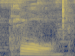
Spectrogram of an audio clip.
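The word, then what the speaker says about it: Klaue: Look at the way they spelt Claw. Must be South African. Must It be is Claw. That's Claw. how they say it.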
